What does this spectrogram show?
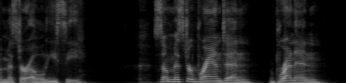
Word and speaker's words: Brennan: Brandon again on Sunday. Brandon, we ran through briefly again. And I'm just saying it's karma. This witness not pronouncing Brennan's last name properly is just karma for the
